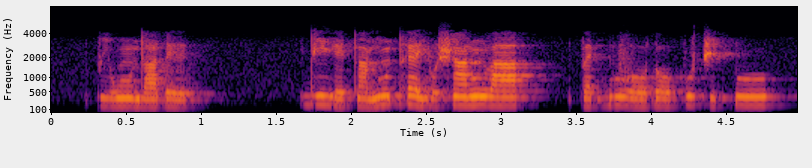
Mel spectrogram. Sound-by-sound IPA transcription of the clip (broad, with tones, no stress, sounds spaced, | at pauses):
p i˨ w ũ˨ d a˨ ɗ ɪ˨ | d i˦ j e˨ t ã˨ ɡ ũ˦ tʰ ɛ˦˨ j ʊ˨ ʃ ã˦ ɾ ũ˦ β a˦ | p ɛ˨ ɡ͡b u˦ ɣ oː˨ ɗ oː˨ k u˦ t͡ʃ i˨ k͡p u˦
